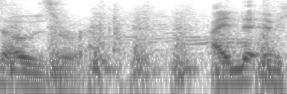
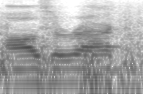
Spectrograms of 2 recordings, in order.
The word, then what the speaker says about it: Ozarek: It's if you're wondering, the last name is Ozarek. He pronounced it Ozarek, and I get it.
